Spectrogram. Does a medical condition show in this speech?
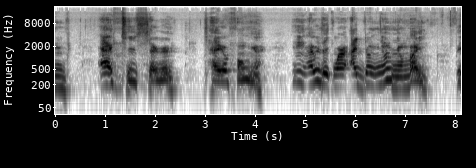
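Yes: cerebral palsy.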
